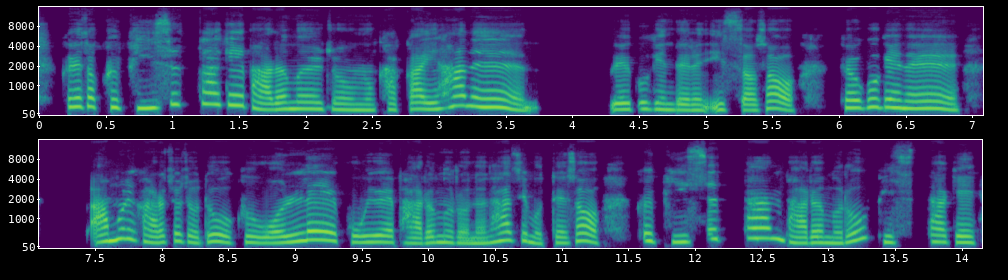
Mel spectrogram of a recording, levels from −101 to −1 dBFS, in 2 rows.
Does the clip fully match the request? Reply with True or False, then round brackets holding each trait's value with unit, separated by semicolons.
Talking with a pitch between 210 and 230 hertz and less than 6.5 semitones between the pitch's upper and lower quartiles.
True (220 Hz; 5.3 semitones)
